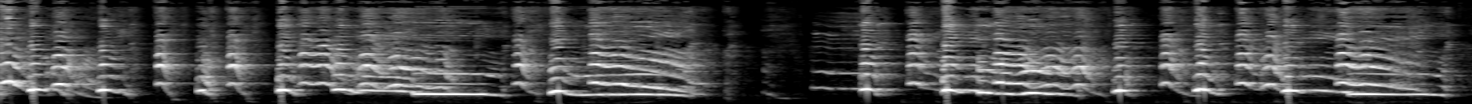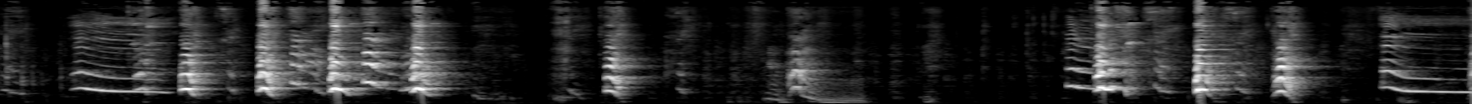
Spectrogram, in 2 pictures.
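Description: Alaskan Malamutes howling in bouts: long notes that slide down in pitch, mixed with short yelping woos. About two-thirds through there is a lull with only a few short calls, and the howling picks up again near the end.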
